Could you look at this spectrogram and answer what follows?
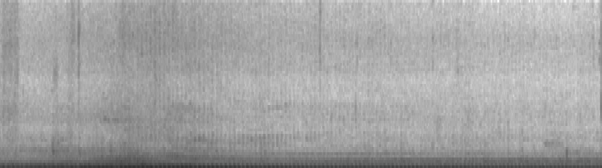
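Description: Motorcycle tricycle (motorbike with sidecar) passing close by and pulling away, its engine running steadily, loudest about a second and a half in and then slowly fading.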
